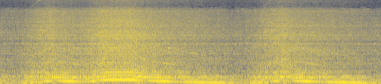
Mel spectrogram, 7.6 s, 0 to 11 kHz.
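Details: 2005 Mercedes C220 CDI 2.2 150 hp diesel with engine warning light in limp mode capped at 3500 rpm: revs climb and fall back twice against the ceiling, tinny rattle as turbo spools down.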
